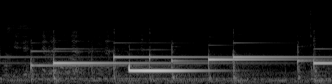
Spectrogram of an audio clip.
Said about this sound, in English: Tinkling tunes propagate from loudspeakers on trucks distributing pop, ice pops, blow pops, as well as modern confections injected with a creamy filling.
